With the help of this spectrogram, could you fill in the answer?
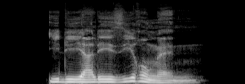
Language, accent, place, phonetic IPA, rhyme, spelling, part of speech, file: German, Germany, Berlin, [idealiˈziːʁʊŋən], -iːʁʊŋən, Idealisierungen, noun, De-Idealisierungen.ogg
- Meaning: plural of Idealisierung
